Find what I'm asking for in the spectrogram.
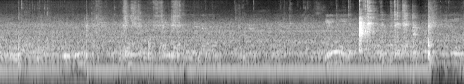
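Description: A spoon stirs a mixture in a pot over a low gas flame, with soft scraping and clinks over a low steady hum, and a couple of sharper metallic knocks near the end.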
